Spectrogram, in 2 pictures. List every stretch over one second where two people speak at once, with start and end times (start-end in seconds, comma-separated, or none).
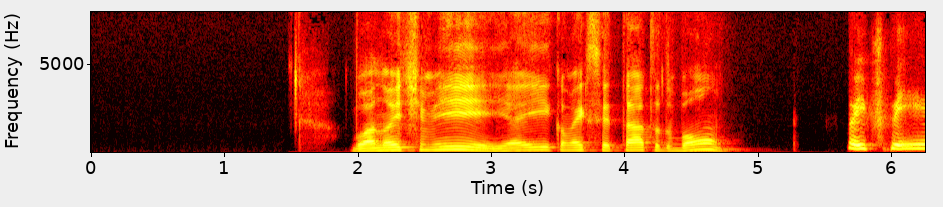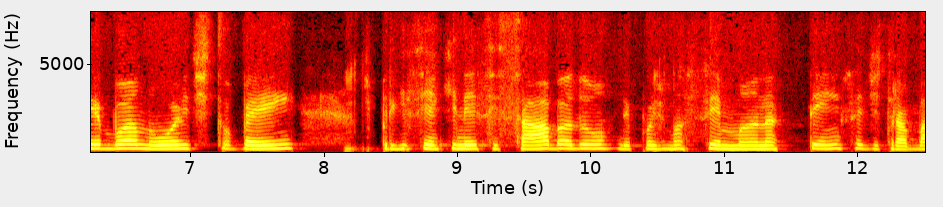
none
